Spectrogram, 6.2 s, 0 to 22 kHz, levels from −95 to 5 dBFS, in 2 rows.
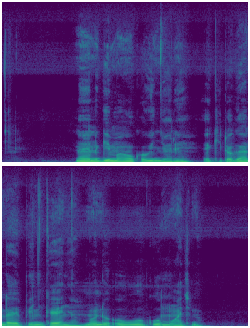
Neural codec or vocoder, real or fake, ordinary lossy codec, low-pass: none; real; none; none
